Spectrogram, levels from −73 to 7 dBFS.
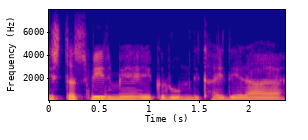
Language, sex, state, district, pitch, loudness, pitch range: Hindi, male, Jharkhand, Deoghar, 185 Hz, -16 LUFS, 180-195 Hz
